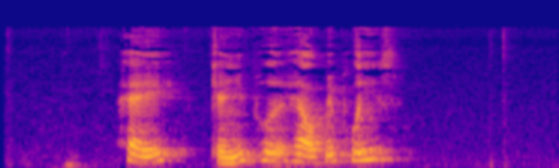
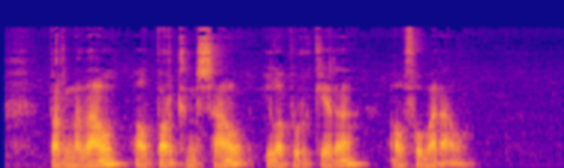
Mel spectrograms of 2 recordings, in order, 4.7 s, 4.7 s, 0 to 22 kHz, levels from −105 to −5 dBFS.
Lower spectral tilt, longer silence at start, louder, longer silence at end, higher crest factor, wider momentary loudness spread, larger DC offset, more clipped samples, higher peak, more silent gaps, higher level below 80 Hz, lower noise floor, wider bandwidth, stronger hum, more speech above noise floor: about the same, -5.5 dB/octave vs -5 dB/octave; first, 0.55 s vs 0.1 s; about the same, -27 LUFS vs -25 LUFS; first, 1.4 s vs 0.8 s; about the same, 20 dB vs 18 dB; first, 13 LU vs 8 LU; neither; neither; second, -10 dBFS vs -6 dBFS; neither; second, -66 dBFS vs -44 dBFS; first, -75 dBFS vs -69 dBFS; about the same, 11.5 kHz vs 11.5 kHz; neither; first, 49 dB vs 44 dB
